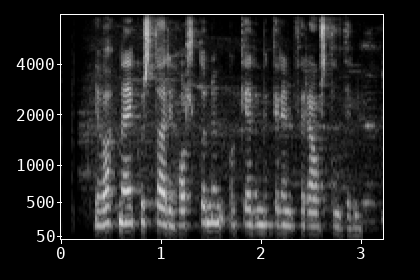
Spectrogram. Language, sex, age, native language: Icelandic, female, 20-29, Icelandic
